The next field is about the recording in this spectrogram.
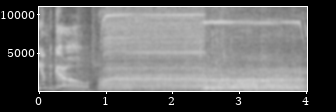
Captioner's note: blender whirring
